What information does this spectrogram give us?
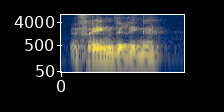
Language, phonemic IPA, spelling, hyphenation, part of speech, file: Dutch, /ˈvreːm.dəˌlɪ.ŋə/, vreemdelinge, vreem‧de‧lin‧ge, noun, Nl-vreemdelinge.ogg
- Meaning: 1. female stranger (unfamiliar woman hailing from elsewhere) 2. female foreigner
